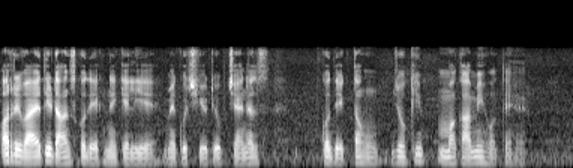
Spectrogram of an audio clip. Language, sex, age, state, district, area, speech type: Urdu, male, 30-45, Uttar Pradesh, Aligarh, urban, spontaneous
